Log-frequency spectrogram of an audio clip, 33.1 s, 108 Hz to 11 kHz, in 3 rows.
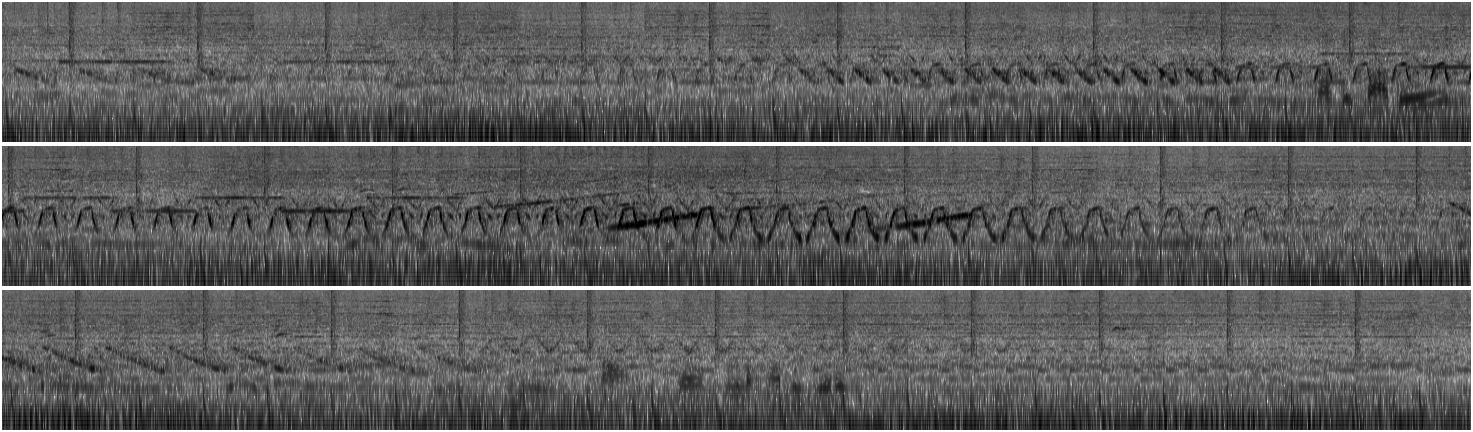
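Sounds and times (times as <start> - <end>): siren-like warbling tone: 3.0 - 28.5.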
